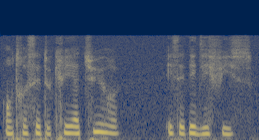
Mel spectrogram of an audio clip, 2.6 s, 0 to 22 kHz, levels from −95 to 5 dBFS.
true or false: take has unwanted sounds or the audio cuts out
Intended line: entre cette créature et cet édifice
false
